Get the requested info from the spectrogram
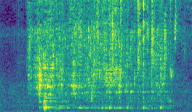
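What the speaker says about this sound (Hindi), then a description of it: "अब मैं इसके अंदर चिकन स्टॉक जो हमने मंदी बनाते हुए रेडी की थी वो डाल दूंगी।" Chicken stock pours steadily into rice for Arabian chicken mandi, a continuous close splashing trickle that starts abruptly and runs on at an even level with no talk.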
